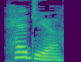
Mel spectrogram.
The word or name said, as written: hedya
